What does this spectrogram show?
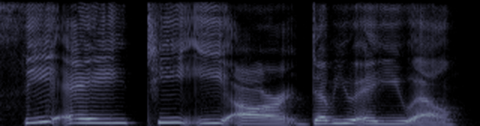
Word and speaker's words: caterwaul: Caterwaul. Cattle cat Caterwaul. Caterwaul. Yeah. Spell that. C a t e r w a u l.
